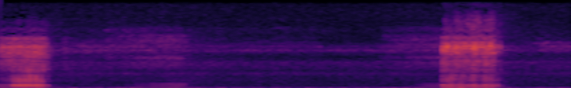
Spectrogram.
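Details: Shar Pei puppies asleep, a pair snoring: two loud, breathy snorts about three seconds apart, with a faint, buzzy snore between them over a low steady hum.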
